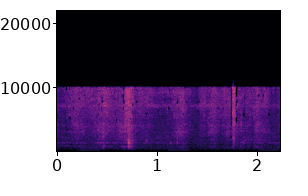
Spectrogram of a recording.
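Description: A pen stirring damp tarantula substrate in a plastic tub, which is being mixed with water to moisten it. A faint scraping rustle runs under two light clicks, one a little under a second in and one near the end.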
